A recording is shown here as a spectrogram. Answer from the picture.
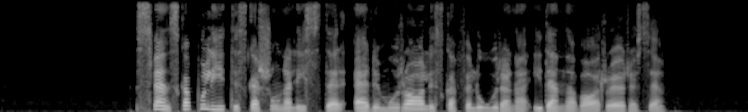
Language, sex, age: Swedish, female, 53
